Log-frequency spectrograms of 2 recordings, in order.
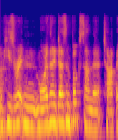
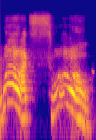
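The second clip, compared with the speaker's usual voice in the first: high, astonished whoa; stunned whoa; 9 semitones higher, much slower than usual. Retold or imitated. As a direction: recreate being struck by a realization. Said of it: "I was like".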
